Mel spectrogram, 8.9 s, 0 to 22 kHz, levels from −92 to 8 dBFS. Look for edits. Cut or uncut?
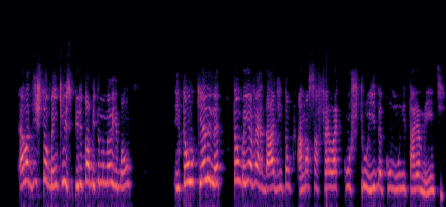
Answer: cut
